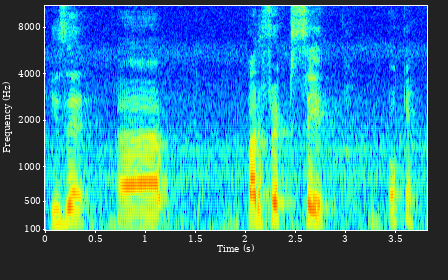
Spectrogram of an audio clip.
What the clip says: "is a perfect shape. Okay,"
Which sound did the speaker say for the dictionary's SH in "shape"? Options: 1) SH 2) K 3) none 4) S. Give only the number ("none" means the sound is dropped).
4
